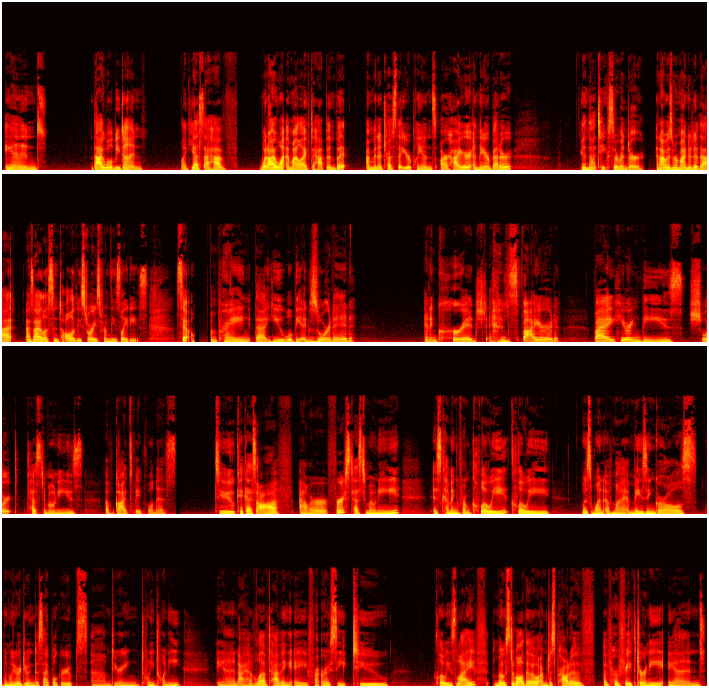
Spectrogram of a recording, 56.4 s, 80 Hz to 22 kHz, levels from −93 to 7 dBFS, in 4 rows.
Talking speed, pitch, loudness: 130 wpm, 195 Hz, -24 LUFS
